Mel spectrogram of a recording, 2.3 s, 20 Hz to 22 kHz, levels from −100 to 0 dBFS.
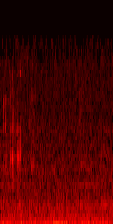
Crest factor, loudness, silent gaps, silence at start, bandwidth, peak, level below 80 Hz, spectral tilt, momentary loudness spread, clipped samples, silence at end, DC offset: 14 dB; -66 LUFS; none; 0 s; 11.5 kHz; -48 dBFS; -64 dBFS; -4 dB/octave; 3 LU; under 0.1%; 0 s; under 0.1%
